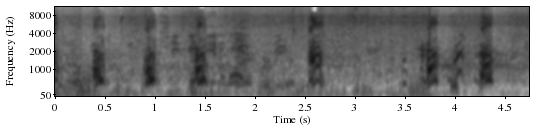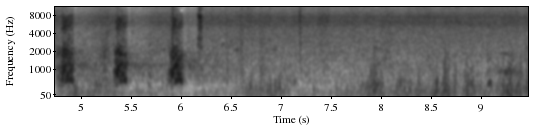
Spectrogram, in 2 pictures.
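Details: A protection-trained dog doing a hold and bark in a sprinkler: sharp, loud barks about twice a second for six seconds, then quieter, more broken barking with a person's voice and water spray in the background.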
